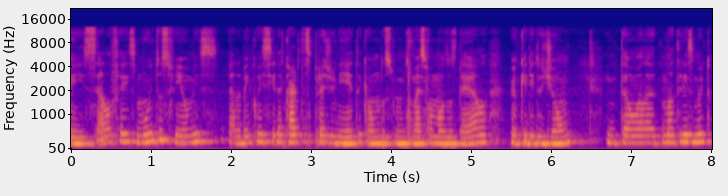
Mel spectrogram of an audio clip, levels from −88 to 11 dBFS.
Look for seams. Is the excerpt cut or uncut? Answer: cut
